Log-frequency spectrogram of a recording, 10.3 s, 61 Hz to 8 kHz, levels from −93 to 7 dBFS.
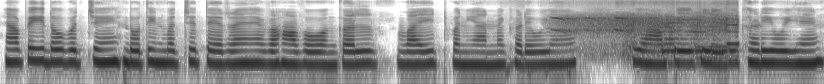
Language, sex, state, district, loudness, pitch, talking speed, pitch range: Hindi, female, Uttar Pradesh, Jalaun, -17 LUFS, 210 Hz, 155 wpm, 200-220 Hz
